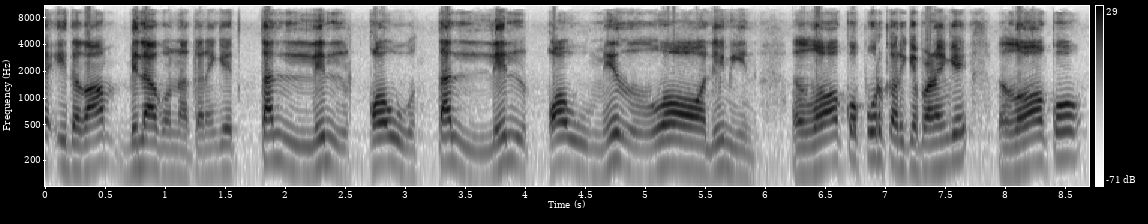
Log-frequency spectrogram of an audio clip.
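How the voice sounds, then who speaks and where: A middle-aged man teaching a recitation lesson, explaining pronunciation rules plainly and then chanting verses in a slow, drawn-out way. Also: a little high.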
